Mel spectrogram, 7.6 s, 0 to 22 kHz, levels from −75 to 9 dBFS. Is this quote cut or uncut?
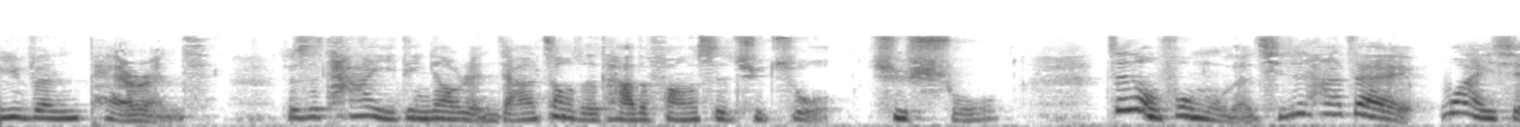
uncut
